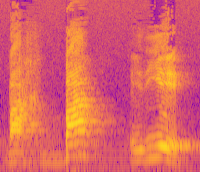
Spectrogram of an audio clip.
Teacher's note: Barbarie, esse ba é tônico.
